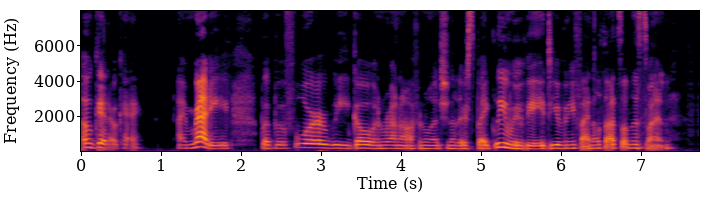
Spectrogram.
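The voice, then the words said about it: Raspy, strained voice. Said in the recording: “Even my raspy voice. ... Especially your raspy voice. ... I wasn't sure that my voice was actually going to hold out much longer”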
